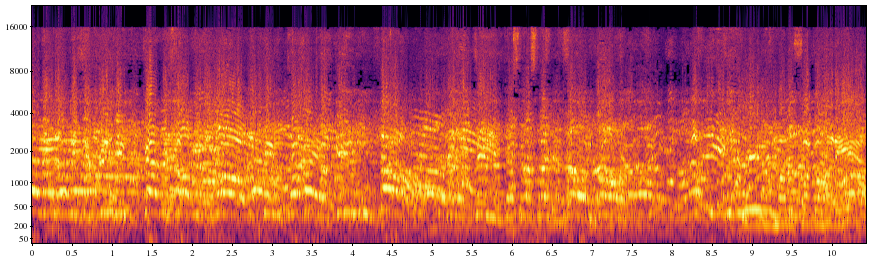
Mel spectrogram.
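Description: A packed crowd shouting and cheering, many voices overlapping loudly at once.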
